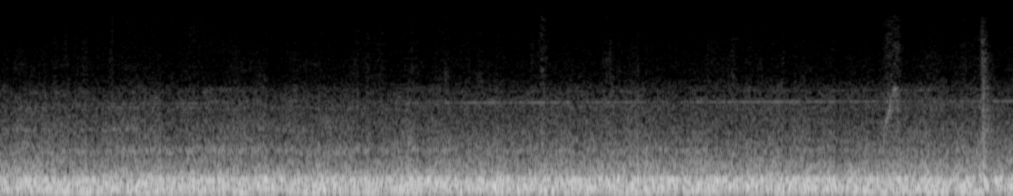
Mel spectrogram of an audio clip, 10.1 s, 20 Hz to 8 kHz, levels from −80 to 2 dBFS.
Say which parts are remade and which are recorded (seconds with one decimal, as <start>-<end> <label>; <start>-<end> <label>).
0.0-2.1 recorded; 2.1-4.5 remade; 4.5-10.1 recorded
